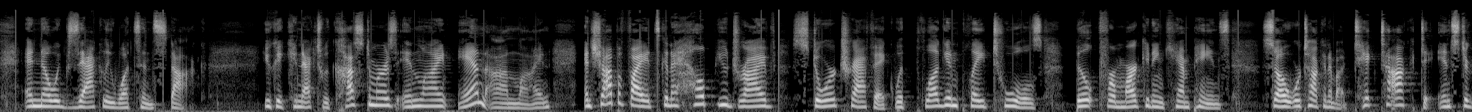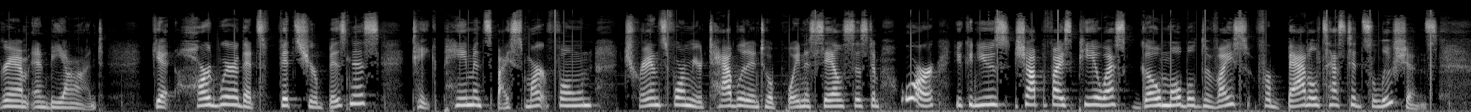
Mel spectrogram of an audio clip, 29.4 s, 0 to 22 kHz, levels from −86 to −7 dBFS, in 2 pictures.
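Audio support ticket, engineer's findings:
Word clock ticks, steady, roughly every tenth of a second, 0.15 to 29.37 s, around 300 in total. Unlocked digital input slipping samples, receiver clock roughly 300 ppm off sender.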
